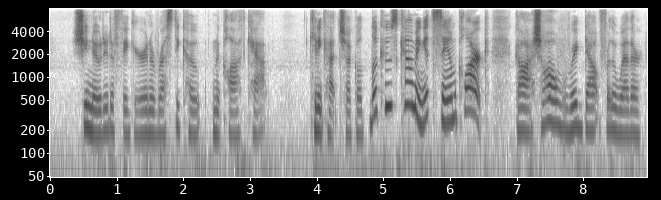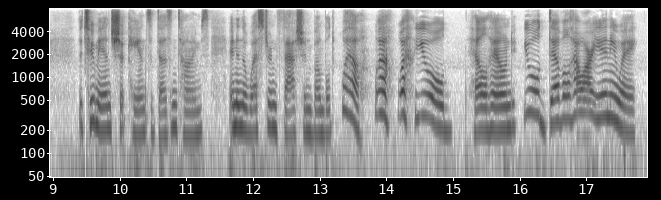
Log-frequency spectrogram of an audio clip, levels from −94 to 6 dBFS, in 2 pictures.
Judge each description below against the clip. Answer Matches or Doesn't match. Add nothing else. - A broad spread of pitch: Matches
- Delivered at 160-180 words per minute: Doesn't match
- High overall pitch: Matches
